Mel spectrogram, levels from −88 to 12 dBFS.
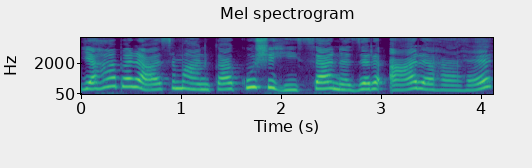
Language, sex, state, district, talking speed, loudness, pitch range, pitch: Hindi, female, Bihar, Darbhanga, 145 wpm, -19 LUFS, 280-345 Hz, 315 Hz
